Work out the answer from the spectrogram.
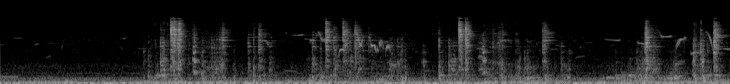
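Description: Thin metal rod being pushed by hand through the holes of a small wooden cultivator frame and a toy tractor's hitch: irregular small clicks and scrapes of metal against wood, starting about a second and a half in, over a steady low hum.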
